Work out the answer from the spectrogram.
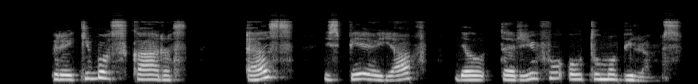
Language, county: Lithuanian, Vilnius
